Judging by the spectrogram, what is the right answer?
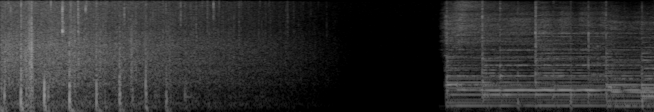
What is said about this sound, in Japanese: うん、雨だ。走ろう 走ろう。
